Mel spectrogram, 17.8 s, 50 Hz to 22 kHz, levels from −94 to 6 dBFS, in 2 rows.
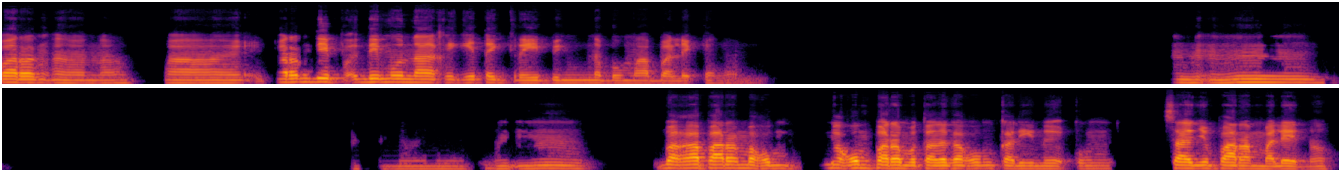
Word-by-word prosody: parang 145 -1 +3
ano, 125 -1 -5
'no, 120 0 -9 0.4
ah, 125 0 -3 0.2
parang 160 +2 +1
'di 170 +1 +4
pa - - -11
'di 155 +2 +1
mo 160 - +1
nakikita, 145 -1 -1
yung 130 -3 -11
craving 125 0 -3 0.2
na - - -4
bumabalik 115 -1 -5
ganun. 115 0 -16 2.7
Mm. 145 +1 -5 2.4
Mm, 125 0 -14
mm, 140 +1 -7 0.7
baka, 160 0 +6
parang 160 -1 +6
makum 145 -1 +2 0.3
makumpara 160 -1 +4
mo 145 - +2
talaga 145 0 +5
kung 145 +1 -3
kanino 135 -2 -2 0.2
kung 135 0 -10 0.4
saan 145 -2 +5
yung 145 0 -2
parang 135 -1 +5
mali 125 0 +3
no. 125 +1 -10
140 Hz, 110 wpm, -21 LUFS, 125-150 Hz, 2.7 s, baka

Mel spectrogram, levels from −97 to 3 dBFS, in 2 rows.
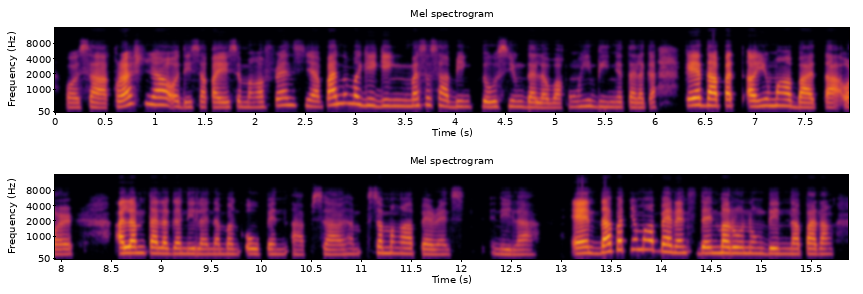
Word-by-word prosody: o 205 - -6
sa 205 -1 -2
crush 300 +10 +2
niya 320 -2 +2
o 240 - -4
'di 215 - -10
sa 225 +1 -8
kaya 215 0 -2
sa 225 +1 -11
mga 220 0 -7
friends 300 +3 -6
niya, 240 -3 -4
paano 335 +7 +3
magiging 275 -6 -3
masasabing 275 -5 -5
close 230 0 -4
’yong 240 -1 -10
dalawa 200 -2 -5
kung 230 +1 -16
hindi 235 -3 -11
niya 220 0 -11
talaga 210 -2 -8 0.3
kaya 300 +2 +9
dapat 280 -1 +7 0.2
ah, 245 - +6
’yong 280 +2 -4
mga 280 -2 0
bata 205 -1 0
or 215 +1 -4 0.4
alam 265 +2 +6
talaga 240 -2 +1
nila 230 -1 -7
na 225 - -8
mag-open 220 0 -8
up 200 0 -13
sa 210 -1 -8 0.2
sa 270 - -3
mga 245 -2 -5
parents 210 -1 -8 0.3
nila. 210 -2 -11 0.3
And 255 +1 +7
dapat 405 +7 +8
’yong 430 +1 -7
mga 410 -2 +2
parents 280 -4 +2
din 260 0 +1
marunong 255 -2 +2
din 235 -1 +1
na 225 0 -3
parang 230 0 -1
235 Hz, 190 wpm, -21 LUFS, 220-275 Hz, 0.4 s, kaya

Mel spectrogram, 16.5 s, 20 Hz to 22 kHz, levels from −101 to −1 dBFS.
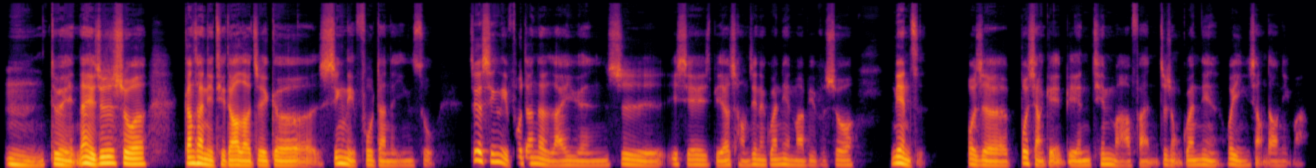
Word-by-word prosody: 嗯， 100 -6 -1
对， 110 -6 +5
那 145 - +5
也 125 - +10
就 140 - +5
是 150 0 +8
说， 130 -2 +6 0.4
刚 145 0 +6
才 140 -1 +8
你 110 -4 +5
提 100 +3 -2
到 110 0 +6
了 100 -1 +5
这 100 0 +1
个 95 -7 0
心 135 - +1
理 110 -6 +1
负 105 +2 -5
担 95 -1 -4
的 95 0 -7
因 95 +1 -10
素。 100 - -11 0.4
这 215 0 +4
心 185 -3 +1
理 160 - 0
负 150 - -7
担 140 0 -3
的 125 -3 0
来 95 0 -4
源 100 -1 -7
是 105 -5 -4
一 120 - -5
些 115 -2 -4
比 100 - -5
较 100 +2 -1
常 100 -3 -9
见 120 +2 -4
的 110 -1 -5
观 115 +2 -5
念 120 -2 -4
吗？ 100 -1 -6
比如说 105 +2 -8 0.4
面 145 -5 +5
子， - - -7 0.5
或 120 - 0
者 95 -3 -1
不 140 - +1
想 100 -7 -3
给 100 - -4
别 100 - -5
人 100 +2 -2
添 120 +3 -5
麻 95 -6 -6
烦， 95 0 -10
这 - - -8
种 105 -2 -8
观 105 0 -4
念 100 -4 -5
会 120 -3 -2
影 100 0 -8
响 105 - -9
到 95 - -8
你 95 0 -17
吗？ - - -23
105 Hz, 240 characters per minute, -23 LUFS, 95-120 Hz, 0.5 s, 也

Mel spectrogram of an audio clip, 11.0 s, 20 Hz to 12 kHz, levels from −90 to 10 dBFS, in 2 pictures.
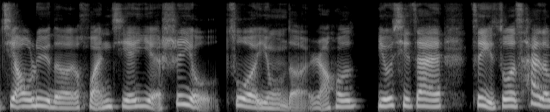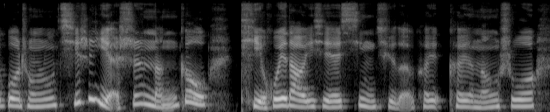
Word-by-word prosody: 焦 200 -3 +2
虑 210 -2 +3
的 155 -2 -1
缓 170 +3 -1
解 190 -1 +1
也 200 -1 0
是 270 -2 -1
有 225 - -1
作 210 -7 +3
用 145 -3 -2
的。 - - -6
然 155 0 -3
后 190 +2 -1 0.2
尤 210 0 +4
其 225 -1 -1
在 200 -2 +3 0.3
自 235 - -2
己 175 -8 +4
做 205 +5 +3
菜 265 +7 0
的 200 -3 +3
过 210 +2 +1
程 195 -2 -3
中， 220 +3 -2
其 245 +5 -3
实 330 - -4
也 310 - +3
是 270 +1 -4
能 225 +1 -1
够 260 -4 +1 0.3
体 180 -6 +1
会 210 +8 +7
到 205 -4 +2
一 185 - -1
些 185 -2 -1
兴 185 0 -5
趣 185 -2 -7
的， - - -8
可 185 +2 -6
以 190 - -2
可 195 -1 -4
以 185 - -1
能 170 +3 -4
说 200 0 -1
200 Hz, 240 characters per minute, -24 LUFS, 185-220 Hz, 0.3 s, 会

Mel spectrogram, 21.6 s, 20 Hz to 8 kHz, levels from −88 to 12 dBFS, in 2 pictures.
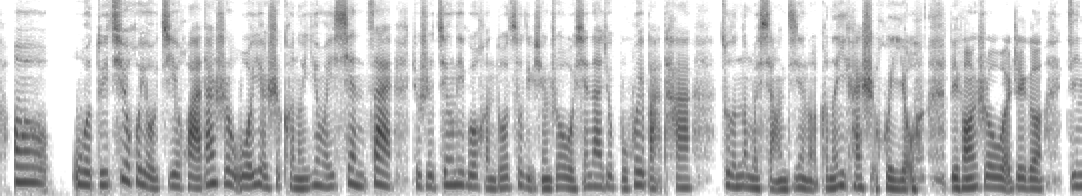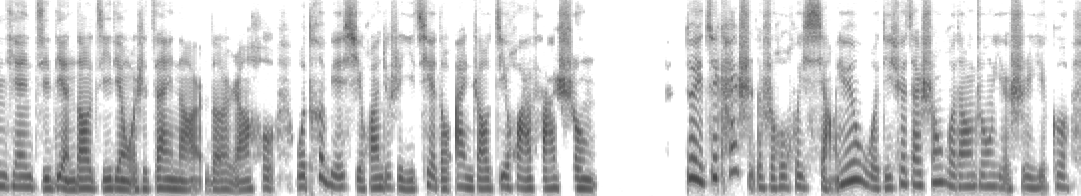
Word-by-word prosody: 哦， 235 -1 +3 0.2
我 200 -3 0
的 195 +1 -2
确 255 +7 +5
会 230 -2 -1
有 155 -7 0
计 175 +4 +2
划， 155 -3 +4
但 195 +6 +3
是 215 -1 -1
我 165 -4 +2
也 200 +1 0
是 160 - 0
可 - - -4
能 140 -1 +1
因 185 +6 -3
为 165 -1 -4
现 180 +1 +3
在 195 -4 +6 0.2
就 175 - -6
是 170 -1 -3
经 195 +5 0
历 195 - +1
过 170 -3 -1
很 145 -3 -4
多 150 +3 -2
次 160 +5 -2
旅 145 -2 -5
行 140 0 +1
之 160 - -6
后， 160 - -1
我 145 - +1
现 135 - 0
在 170 -1 0
就 165 - -4
不 145 - -9
会 195 +5 0
把 - - 0
它 150 -1 -1 0.3
做 190 - -2
得 165 - -2
那 165 0 -2
么 150 -2 +1
详 130 -3 +3
尽 145 +2 0
了， 130 - -3
可 - - -6
能 145 +2 +2
一 185 - +2
开 155 -3 -1
始 155 - +3
会 145 0 +1
有， 135 0 +1 0.4
比 150 - +4
方 150 +1 +6
说 160 -1 0
我 150 - +2
这 150 - +1
个 140 -2 +1 0.2
今 170 0 -2
天 165 -1 -3
几 145 -2 0
点 140 -5 +1
到 145 +1 +3
几 140 0 -2
点 135 -2 +1
我 - - -1
是 135 +1 -3
在 140 +1 +1
哪 130 -1 0
的， 130 0 -2
然 125 +3 -1
后 150 +1 -6 0.2
我 165 +1 -3
特 310 - -2
别 175 -7 -3
喜 160 -3 +3
欢 150 +2 0
就 155 - -6
是 150 -2 -5
一 130 0 -5
切 160 +6 0
都 140 - -3
按 165 -3 0
照 140 0 0
计 165 +4 -2
划 150 -3 +1
发 145 0 -1
生。 145 -1 +1 0.9
对， 300 -4 +4
最 310 +7 +4
开 380 +5 -2
始 - - 0
的 160 - -5
时 155 0 -4
候 160 +2 -4
会 165 +2 -5
想， 150 - +4
因 210 - 0
为 255 - +4
我 210 - -1
的 150 +1 -5
确 185 +7 -3
在 195 -2 -1
生 230 +5 -1
活 175 -3 -4
当 170 0 -2
中 170 -1 -7
也 155 - -8
是 155 - -3
一 150 - -7
个， 165 -3 -8
160 Hz, 310 characters per minute, -25 LUFS, 145-180 Hz, 0.9 s, 在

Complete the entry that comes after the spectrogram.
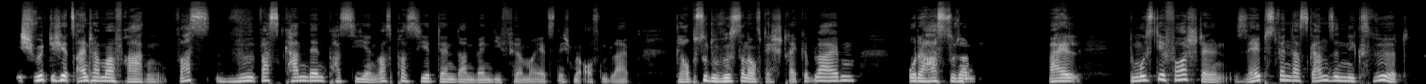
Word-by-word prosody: Ich 170 - +4
würde 200 +2 +5
dich 190 - +1
jetzt 200 -6 +5
einfach 175 +2 +3
mal 160 -1 +4
fragen: 120 -4 -4
Was 175 +6 +2
w 140 +5 -2
was 180 0 +4
kann 170 +2 0
denn 170 -1 +2
passieren? 130 -6 -2
Was 150 +1 -4
passiert 140 -3 -3
denn 120 -2 -2
dann, 110 -2 -5
wenn 105 0 -4
die 110 - -7
Firma - - -8
jetzt - - -8
nicht - - -10
mehr - - -7
offen - - -9
bleibt? - - -10 0.3
Glaubst 120 +4 +2
du, 195 - +4
du 145 -4 +2
wirst 150 +2 +4
dann 155 - +2
auf 130 -1 0
der 110 - -9
Strecke - - -6
bleiben? 175 +2 0 0.5
Oder 150 -2 +3
hast 150 0 +4
du 150 - +1
dann 145 -1 +1 0.7
Weil, 155 +3 +2 0.5
du 155 - -3
musst 195 +1 +3
dir 225 -2 +3
vorstellen, 200 - -1
selbst 130 - 0
wenn 195 - +1
das 180 -3 0
Ganze 180 +4 0
nix 160 -3 -2
wird, 195 +3 0
155 Hz, 205 wpm, -20 LUFS, 130-175 Hz, 0.7 s, würde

